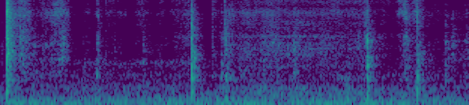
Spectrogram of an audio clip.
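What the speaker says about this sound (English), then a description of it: "So we shuffle up the event cards." Event cards for the board game Stars of Akarios are shuffled up close, giving a sharp opening snap followed by soft riffling and a few crisp flicks, quiet and with no voices.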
